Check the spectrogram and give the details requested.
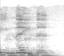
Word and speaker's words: Iná: Se escreve Iná, Iná, mas se lê Inanã.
